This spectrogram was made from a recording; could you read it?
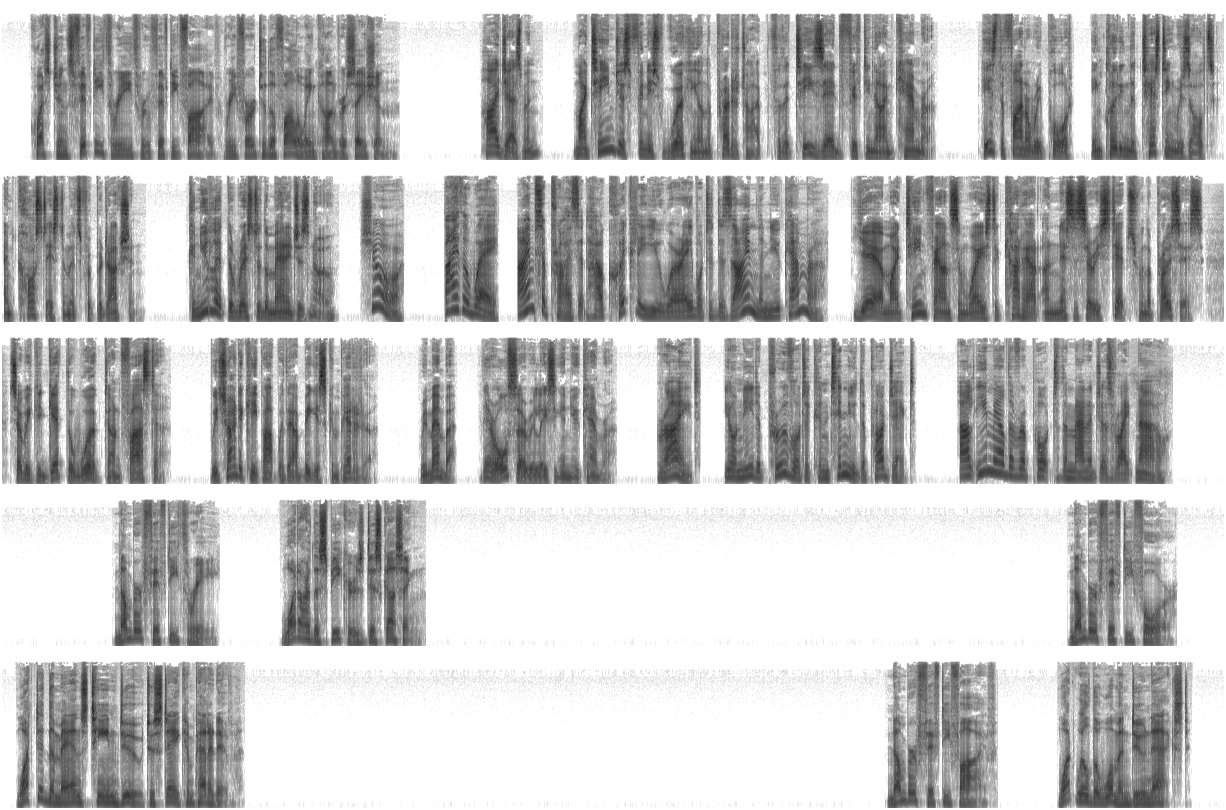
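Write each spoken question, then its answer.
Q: What are the speakers discussing?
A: A camera prototype

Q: What did the man's team do to stay competitive?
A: Cut unnecessary steps from the process

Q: What will the woman do next?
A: Email the report to the managers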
